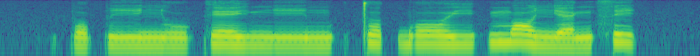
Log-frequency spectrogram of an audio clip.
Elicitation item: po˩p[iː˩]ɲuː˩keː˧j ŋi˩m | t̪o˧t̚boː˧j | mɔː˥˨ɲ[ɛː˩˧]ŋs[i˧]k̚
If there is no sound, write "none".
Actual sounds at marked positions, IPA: iː˩, ɛː˩˧, i˥˨

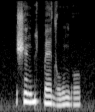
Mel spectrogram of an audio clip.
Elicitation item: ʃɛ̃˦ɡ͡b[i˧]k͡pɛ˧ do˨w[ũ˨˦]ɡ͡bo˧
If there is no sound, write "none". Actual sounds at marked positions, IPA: i˦, ũ˨˦

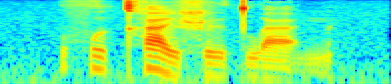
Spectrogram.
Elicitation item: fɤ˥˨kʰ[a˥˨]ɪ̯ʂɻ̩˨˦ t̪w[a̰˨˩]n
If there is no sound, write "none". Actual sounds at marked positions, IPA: a˥˨, a̰˨˩

